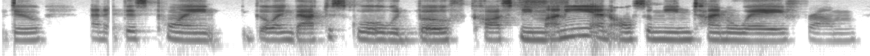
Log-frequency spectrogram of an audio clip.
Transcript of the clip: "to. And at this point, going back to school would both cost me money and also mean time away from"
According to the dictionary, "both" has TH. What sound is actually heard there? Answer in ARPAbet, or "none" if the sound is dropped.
TH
